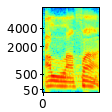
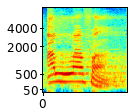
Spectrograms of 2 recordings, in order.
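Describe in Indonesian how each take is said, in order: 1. Huruf ganda itu hanya ditekan ringan. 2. Huruf ganda itu ditekan dengan kuat. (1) "tekanannya biasa saja" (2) "ada penekanan"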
